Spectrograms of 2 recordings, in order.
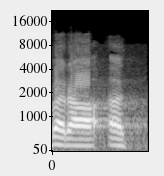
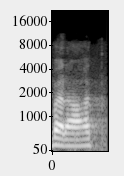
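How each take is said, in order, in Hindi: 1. यह तीन अक्षरों में बोला जाता है: ba-ra-at। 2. यह दो अक्षरों में बोला जाता है: baa-raat। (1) "बेसिकली ये लफ्ज़ है बराअत" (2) "ये लफ्ज़ बारात नहीं है जिसको हमने बारात कर दिया"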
